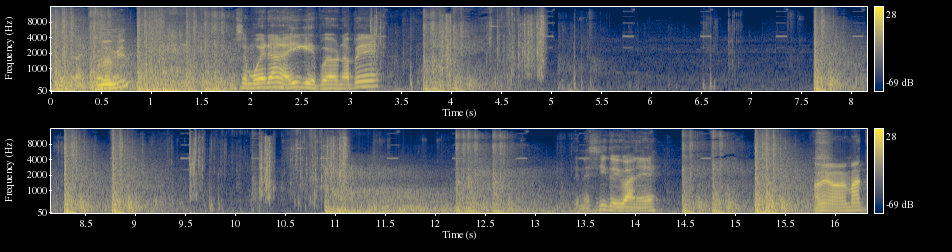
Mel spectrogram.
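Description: A rifle fires short bursts of shots.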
